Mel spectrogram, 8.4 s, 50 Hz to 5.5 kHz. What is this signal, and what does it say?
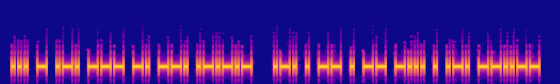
Morse code, heard as a keyed tone, about 25 wpm, 600 Hz. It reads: STRONG. REMEMBER,
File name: the old man and the sea part 1 25wpm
